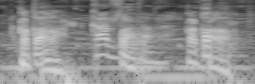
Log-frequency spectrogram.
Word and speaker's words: Qatar: The official pronunciation of my country is Qatar. Qatar. So go ahead and close your throat a little bit. Make sure you say ta instead of ta, and you get Qatar.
